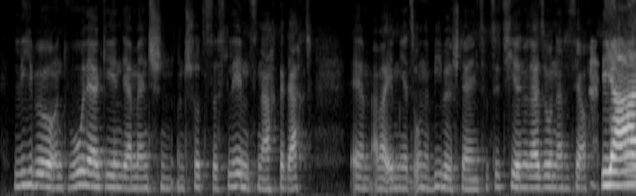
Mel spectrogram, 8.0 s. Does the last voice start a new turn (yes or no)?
yes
